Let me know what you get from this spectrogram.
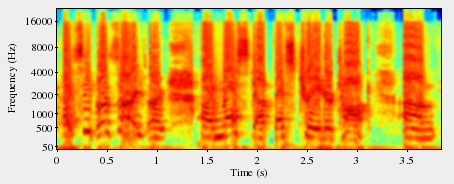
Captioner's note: laughs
